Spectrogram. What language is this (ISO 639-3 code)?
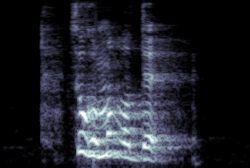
kab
